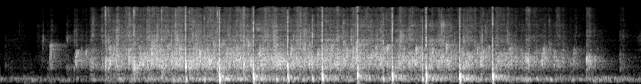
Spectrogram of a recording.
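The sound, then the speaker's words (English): An audience applauds to welcome a newly signed New York Jets player: dense, steady clapping that builds quickly, holds for several seconds, then tapers off. “I'd just like to have a round of applause right there.”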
